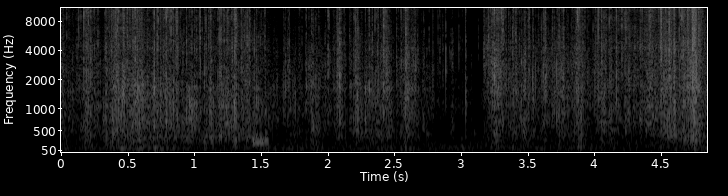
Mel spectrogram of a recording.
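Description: A folded, thin teal tissue paper sheet is pressed and smoothed flat with the palms and long red-nailed fingers. This makes a steady, bright crinkling and rustling with soft crunches. The sound dips briefly near the three-second mark, then resumes and grows slightly louder toward the end.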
